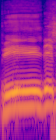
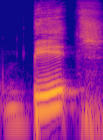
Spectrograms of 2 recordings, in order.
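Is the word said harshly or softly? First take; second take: softly; harshly. First: The word starts with a soft, light B. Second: The word starts with a hard, forceful B. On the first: The word is used casually, without offense. "but he'd be like" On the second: The word is meant as an insult. "bitch with a hard B"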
